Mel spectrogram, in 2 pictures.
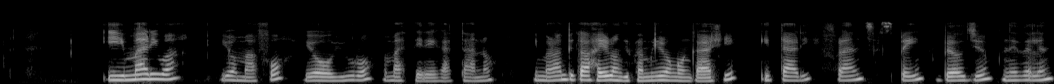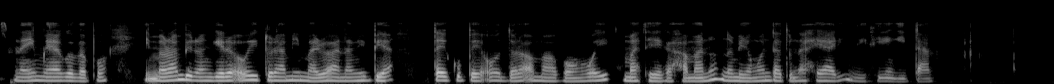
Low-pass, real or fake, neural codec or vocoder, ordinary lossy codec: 7.2 kHz; real; none; AAC, 48 kbps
